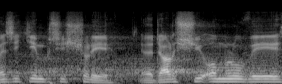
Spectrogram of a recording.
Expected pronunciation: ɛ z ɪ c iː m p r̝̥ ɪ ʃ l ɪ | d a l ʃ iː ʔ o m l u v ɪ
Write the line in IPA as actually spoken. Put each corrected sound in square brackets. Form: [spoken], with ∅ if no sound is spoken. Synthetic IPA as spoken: ɛ z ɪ c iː m p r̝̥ ɪ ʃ l ɪ | d a l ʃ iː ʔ o m l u v ɪ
